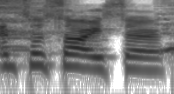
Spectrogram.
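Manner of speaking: high, loud flustered apology with laughter; imitating a flustered boss begging pardon; mortified apology. Manager apologises to the customer, mortified.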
